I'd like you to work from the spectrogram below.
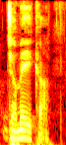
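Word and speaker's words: D'yer Mak'er: scritta Dear Maker, ma che si pronuncia Jamaica, come Giamaica appunto, e che proviene da Houses of the Holy.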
